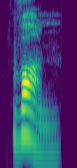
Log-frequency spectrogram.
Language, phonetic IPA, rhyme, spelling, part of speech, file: Hungarian, [ˈvɒn], -ɒn, van, verb, Hu-van.ogg
- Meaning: 1. to be 2. there to be, to exist 3. to have; someone (-nak/-nek) has something (-a/-e/-ja/-je) 4. to be made (out) of something (with -ból/-ből) 5. to be (indicating the statal passive)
